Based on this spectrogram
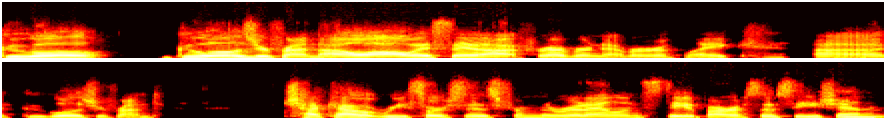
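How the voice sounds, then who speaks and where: A woman with a plain, everyday voice, medium pitch and ordinary pitch variation talks at a fairly quick pace over a quiet background. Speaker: workshop presenter. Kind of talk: lecture.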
